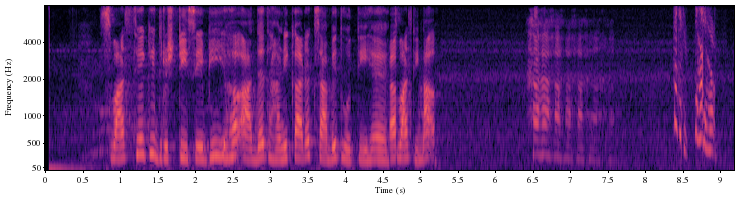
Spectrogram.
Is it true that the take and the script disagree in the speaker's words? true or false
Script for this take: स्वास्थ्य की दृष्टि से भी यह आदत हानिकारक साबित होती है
true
